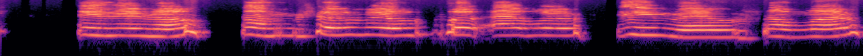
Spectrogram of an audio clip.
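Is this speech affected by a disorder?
Yes: traumatic brain injury.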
